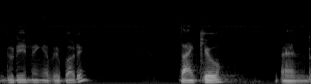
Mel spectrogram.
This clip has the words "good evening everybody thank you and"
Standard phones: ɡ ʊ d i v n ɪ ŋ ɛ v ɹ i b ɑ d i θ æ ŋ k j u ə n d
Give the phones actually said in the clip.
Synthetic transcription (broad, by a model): ɡ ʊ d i n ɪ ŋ ɛ v ɹ i b ɑ d i t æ ŋ k j u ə n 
